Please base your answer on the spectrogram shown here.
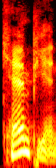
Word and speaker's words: Campion: I think you spell it, Jane you pronounce Campion? it Campion.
